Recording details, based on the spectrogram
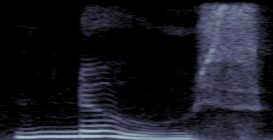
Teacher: Your tongue is much further back in your mouth than it is when we say a word like nose. N in nose, your tongue is just behind your teeth.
